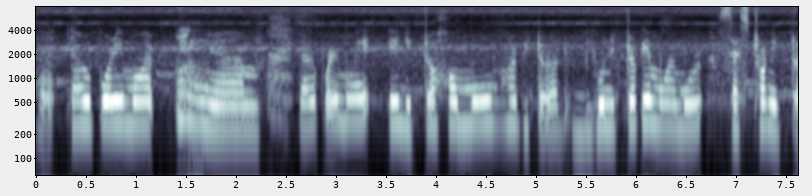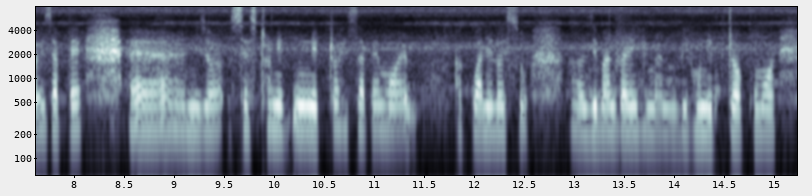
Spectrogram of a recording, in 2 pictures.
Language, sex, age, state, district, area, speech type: Assamese, female, 18-30, Assam, Lakhimpur, rural, spontaneous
